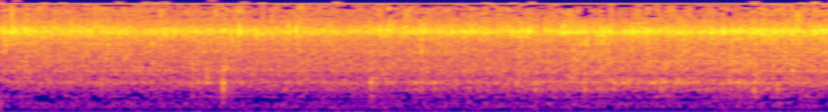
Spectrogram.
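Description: Red onion and garlic sizzling steadily in olive oil in a frying pan as they soften, with smoked oyster mushrooms just added to the pan.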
